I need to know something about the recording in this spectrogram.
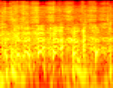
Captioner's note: cracks up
